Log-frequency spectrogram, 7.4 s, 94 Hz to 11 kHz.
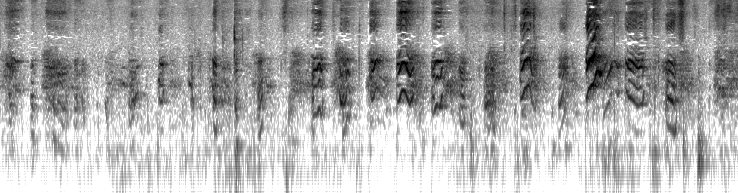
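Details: Cavalier King Charles Spaniel puppies from the litter of Sarlat and Chloé, born 7 April 2014, in Spain, wanting to get out; many short high yelps and squeaks, irregular and overlapping, with a woman's exclamations nearby.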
